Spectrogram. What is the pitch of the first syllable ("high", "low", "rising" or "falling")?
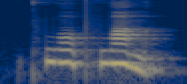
falling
